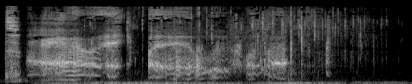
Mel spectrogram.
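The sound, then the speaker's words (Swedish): Anguished groaning and wailing soldier death cries from the video game BF1, several strained, moaning voices overlapping in a continuous loud stretch over low rumbling battle noise, fading out at the end. “Så här kan vi klippa in till exempel några dödsljud mm. från BF1.”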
